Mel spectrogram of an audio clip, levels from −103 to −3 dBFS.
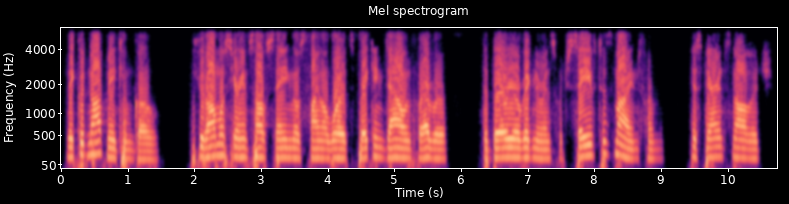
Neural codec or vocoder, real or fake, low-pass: none; real; 5.4 kHz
